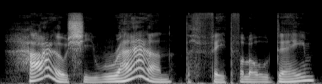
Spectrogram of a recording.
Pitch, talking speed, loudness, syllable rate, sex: 155 Hz, 130 wpm, -18 LUFS, 3.2 syllables/s, male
